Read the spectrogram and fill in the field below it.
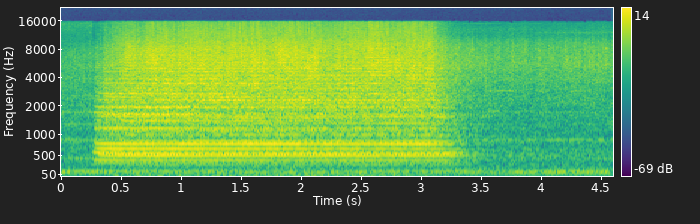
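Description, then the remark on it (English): A loud train horn blares steadily for about three seconds over the deep rumble of a coal train passing right alongside a farm, the rumble continuing after the horn cuts off. “Today, coal trains run right alongside the farm 3 to 4 times per day, a striking reminder of the state's long history with extractive industries.”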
